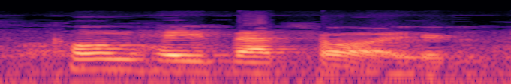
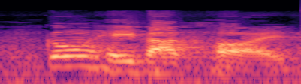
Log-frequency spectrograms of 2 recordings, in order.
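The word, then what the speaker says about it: Kung Hei Fat Choi: Kong Hei Fat Choy. Kong Hei Fat Choy. That's the pure Cantonese, okay, pronunciation of that. It's from Cantonese.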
